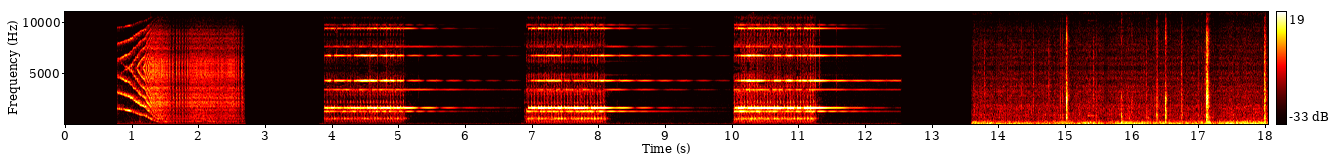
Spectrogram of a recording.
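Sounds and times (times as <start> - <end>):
telephone ringing: 3.8 - 12.6.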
